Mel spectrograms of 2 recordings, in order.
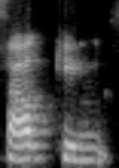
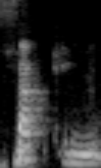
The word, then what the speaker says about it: sulking: still, I pronounce sulking, sucking. Exactly, you said it right.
